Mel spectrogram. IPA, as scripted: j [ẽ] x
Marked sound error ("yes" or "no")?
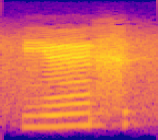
no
